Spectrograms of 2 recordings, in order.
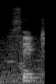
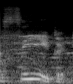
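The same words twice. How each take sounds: First: सिट with a quick, clipped short i; short vowel. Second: सीट with the ee drawn out long; long vowel. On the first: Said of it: "short sound में हम कह सकते हैं". (छोटी इ के साथ सिट, जल्दी बोलें) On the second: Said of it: "long sound मतलब लंबा खींचना". (सीट में ई को लंबा खींचकर बोलें) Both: Shown as a demonstration.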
